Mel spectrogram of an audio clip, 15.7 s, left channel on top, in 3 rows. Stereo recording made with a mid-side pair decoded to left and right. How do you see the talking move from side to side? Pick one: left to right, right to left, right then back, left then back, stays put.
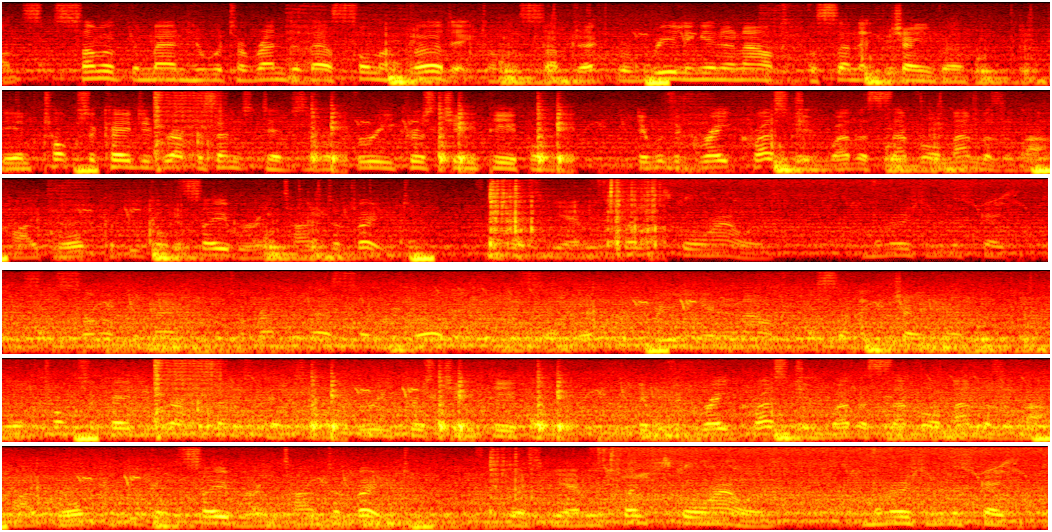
left to right.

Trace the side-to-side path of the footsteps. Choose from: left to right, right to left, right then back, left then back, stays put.
right then back.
